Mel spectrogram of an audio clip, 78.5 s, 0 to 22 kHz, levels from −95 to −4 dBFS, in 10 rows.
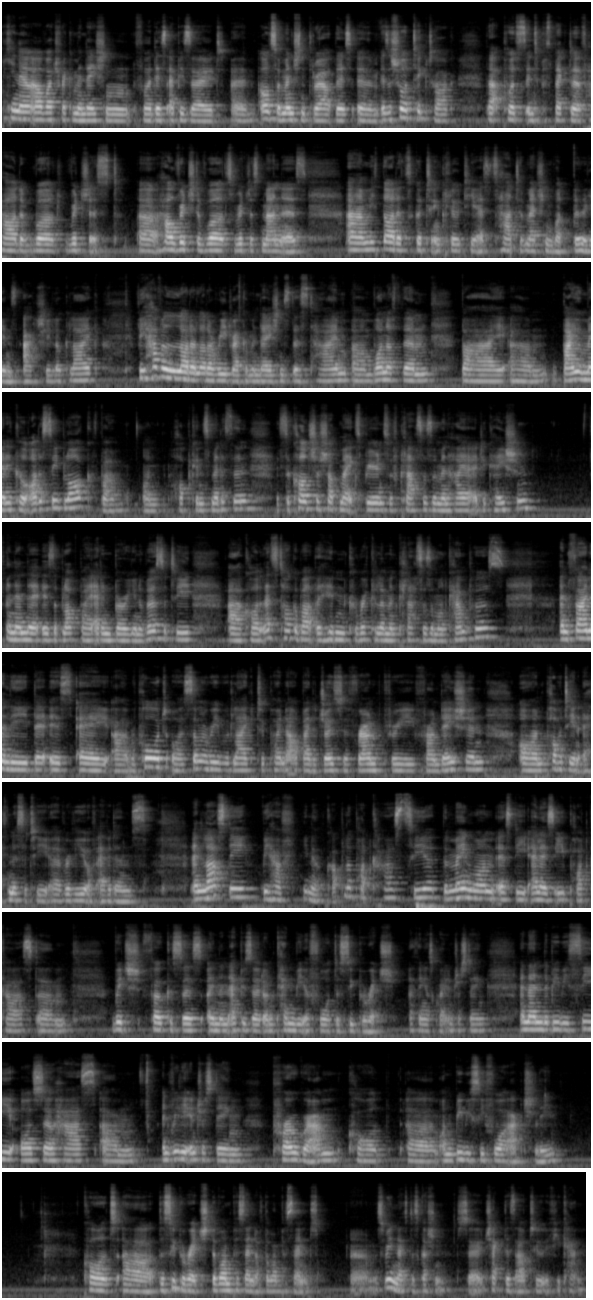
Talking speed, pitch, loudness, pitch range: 165 wpm, 175 Hz, -34 LUFS, 165-190 Hz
